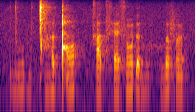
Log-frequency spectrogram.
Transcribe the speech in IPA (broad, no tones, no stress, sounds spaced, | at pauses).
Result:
d o̤ b ə̤ ǀʰ a̤ ə̯ ǃʼ ɔ̃ | kʰ a t͡sʰ ɛ s õ ɗ ə ɾ o̤ h ṳ ə̯ f ə̃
